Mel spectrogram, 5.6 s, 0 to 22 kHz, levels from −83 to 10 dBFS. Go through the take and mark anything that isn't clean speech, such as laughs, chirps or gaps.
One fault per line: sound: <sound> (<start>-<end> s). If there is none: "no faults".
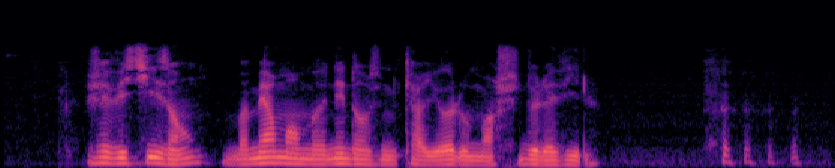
sound: laugh (4.7-5.4 s)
